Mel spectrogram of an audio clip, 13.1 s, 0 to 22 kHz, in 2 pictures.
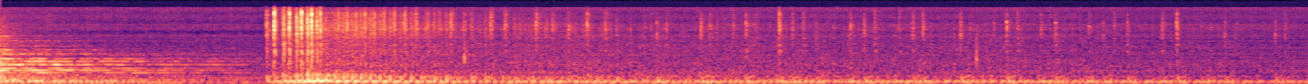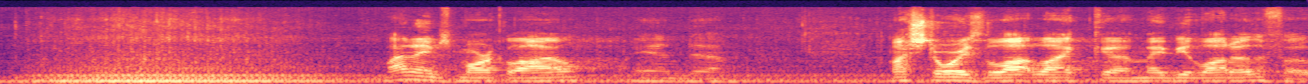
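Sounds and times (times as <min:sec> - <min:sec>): motorcycle engine accelerating: 0:00.0 - 0:08.5, 0:09.4 - 0:11.2.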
